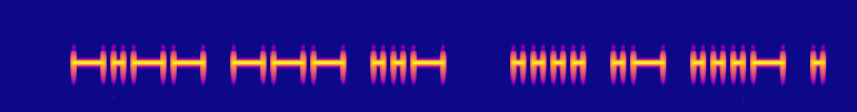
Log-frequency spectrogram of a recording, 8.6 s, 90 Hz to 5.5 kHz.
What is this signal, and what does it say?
Morse code, heard as a keyed tone, about 12 wpm, 550 Hz. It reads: YOU HAVE
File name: jokes / joke 5 12 0000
